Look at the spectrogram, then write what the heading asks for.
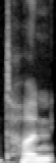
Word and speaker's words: TON: And just one last time for everyone listening, remember it's pronounced ton, like the weight, not to n ton.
